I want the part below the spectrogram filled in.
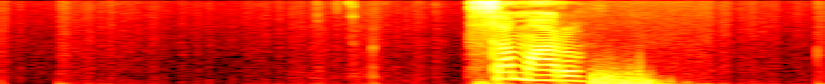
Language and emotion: Russian, neutral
